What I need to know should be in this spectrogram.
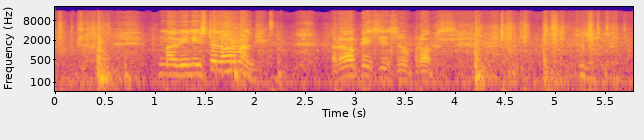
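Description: A man argues loudly nearby.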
